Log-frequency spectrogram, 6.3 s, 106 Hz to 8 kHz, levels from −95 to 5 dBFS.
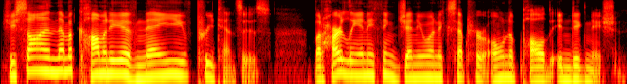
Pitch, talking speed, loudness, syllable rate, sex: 160 Hz, 170 wpm, -21 LUFS, 5.9 syllables/s, male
